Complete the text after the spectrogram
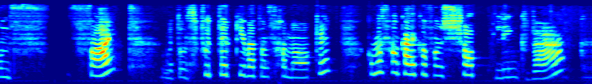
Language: Dutch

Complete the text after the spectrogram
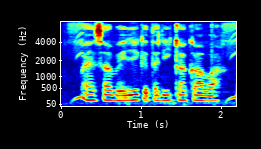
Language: Bhojpuri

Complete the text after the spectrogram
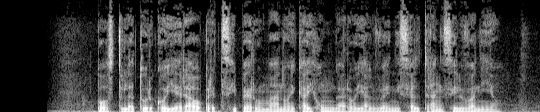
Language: Esperanto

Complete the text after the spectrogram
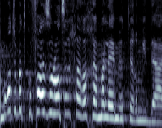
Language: Hebrew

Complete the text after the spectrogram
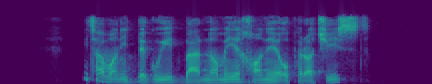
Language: Persian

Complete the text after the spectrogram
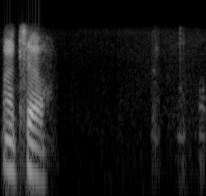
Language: Maithili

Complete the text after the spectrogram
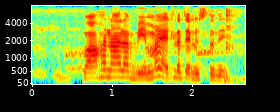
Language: Telugu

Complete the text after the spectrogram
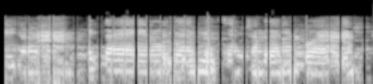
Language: Swahili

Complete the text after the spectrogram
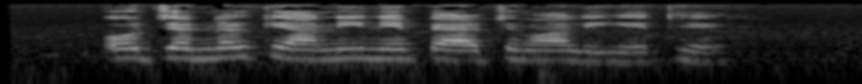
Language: Urdu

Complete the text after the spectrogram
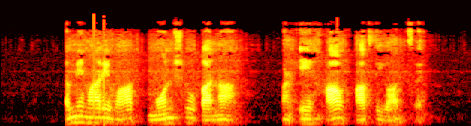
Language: Parkari Koli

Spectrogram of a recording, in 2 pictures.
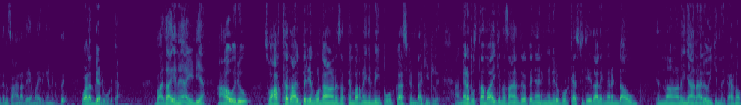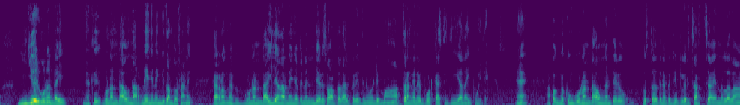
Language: Malayalam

